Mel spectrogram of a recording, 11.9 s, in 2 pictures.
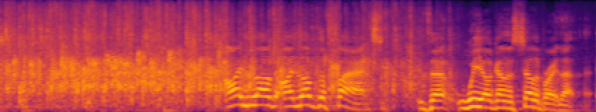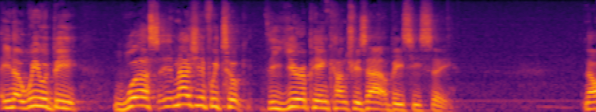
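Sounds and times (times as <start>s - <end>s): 
audience clapping: 0.0s - 4.7s
speech: 2.3s - 10.6s, 11.8s - 11.9s.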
